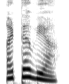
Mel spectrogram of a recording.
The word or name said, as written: ಅಡವಾಯ್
